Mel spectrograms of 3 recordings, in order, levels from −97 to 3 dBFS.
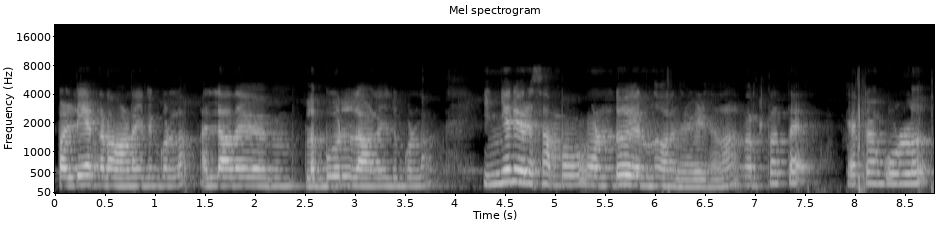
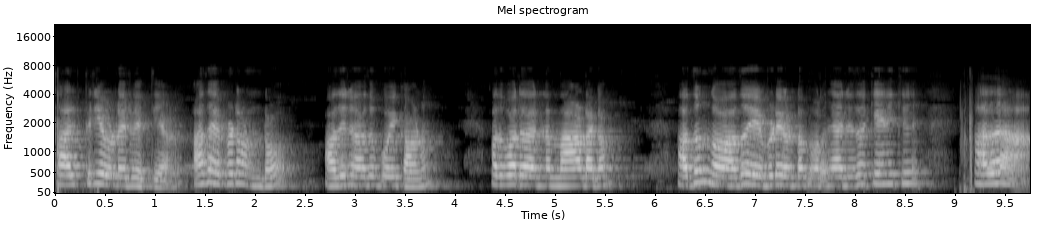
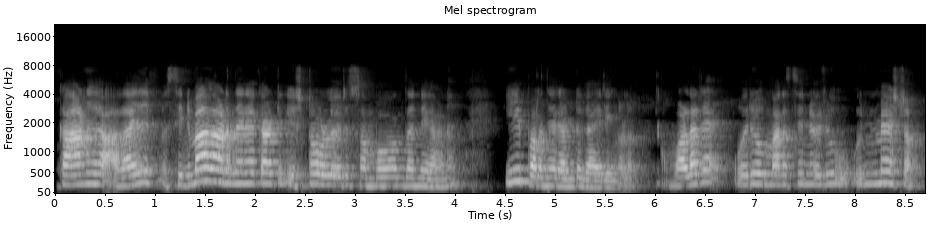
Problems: none marked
